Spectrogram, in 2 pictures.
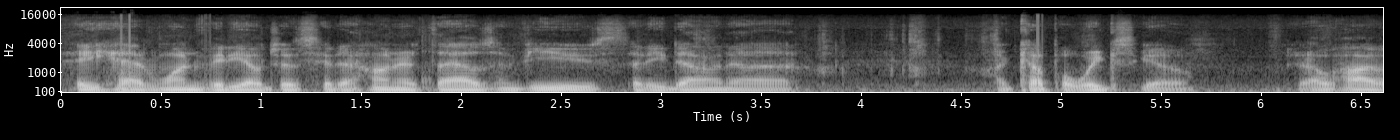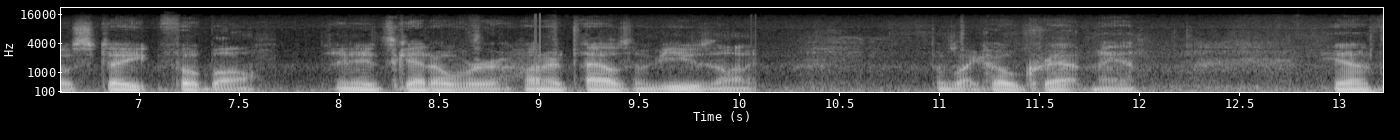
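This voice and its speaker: A middle-aged man with a hoarse, raspy voice, casually chatting with viewers on his live stream. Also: low voice, steady tone, normal speed, dark tone, slight background noise. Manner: rambling, chatting with viewers by name.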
